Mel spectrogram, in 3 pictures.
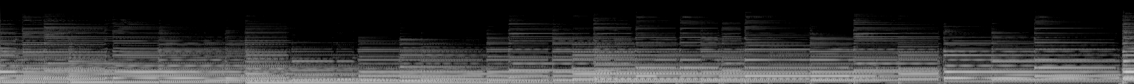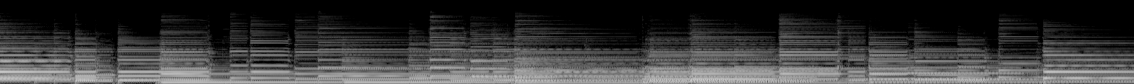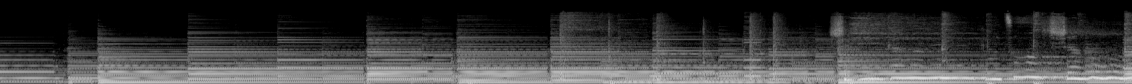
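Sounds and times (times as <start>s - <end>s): acoustic guitar playing chords: 0.0s - 34.0s.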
